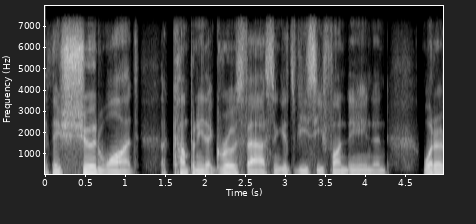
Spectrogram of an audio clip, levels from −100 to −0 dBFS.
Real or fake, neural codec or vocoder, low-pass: fake; vocoder, 22.05 kHz, 80 mel bands, Vocos; 7.2 kHz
